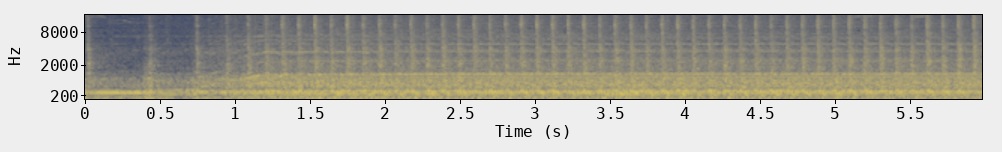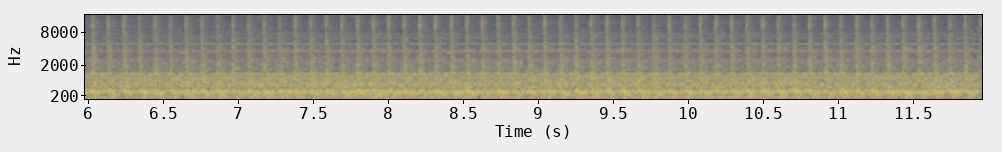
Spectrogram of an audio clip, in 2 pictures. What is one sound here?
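A sewing machine whirs rapidly, its needle stitching in a fast, steady rhythm.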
